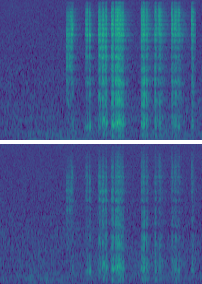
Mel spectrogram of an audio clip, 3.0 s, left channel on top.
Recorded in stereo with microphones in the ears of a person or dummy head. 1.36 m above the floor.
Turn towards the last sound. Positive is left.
turn(degrees=65)  # may be behind; listen again after turning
